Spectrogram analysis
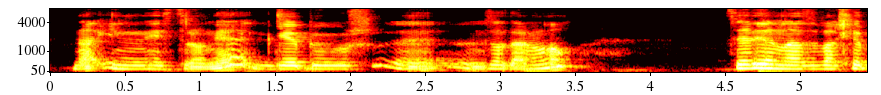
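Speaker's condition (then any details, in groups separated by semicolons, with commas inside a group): Cerebral palsy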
